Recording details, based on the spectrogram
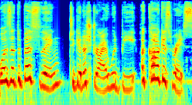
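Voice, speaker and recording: At a moderate pace, a woman uses a put-on character voice pitched high. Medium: read story. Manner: solemn, formal.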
